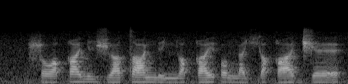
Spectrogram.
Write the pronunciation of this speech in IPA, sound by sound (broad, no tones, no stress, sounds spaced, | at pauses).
ɬ ɔ q e l i ʒ ɯ tˤ ɛ ŋ e ɲ ɔ q e ʔ ɔ ŋ a ç ɤ q a d͡ʒ ɛ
